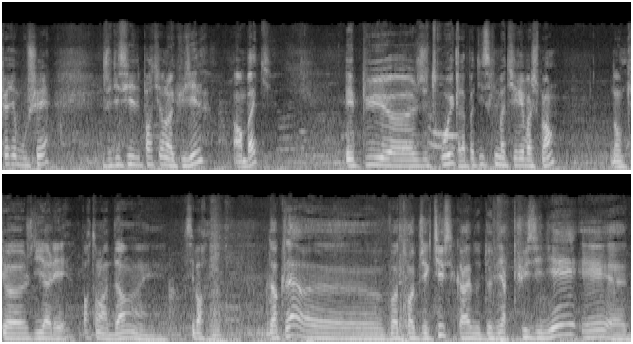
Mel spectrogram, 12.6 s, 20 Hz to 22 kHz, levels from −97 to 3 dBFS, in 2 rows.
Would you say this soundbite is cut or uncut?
cut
